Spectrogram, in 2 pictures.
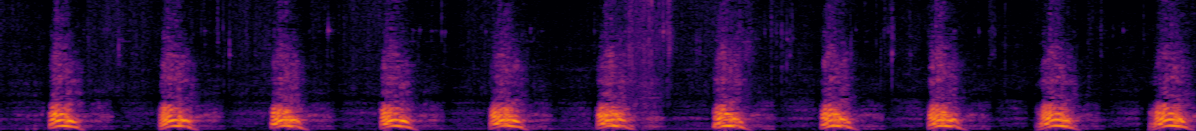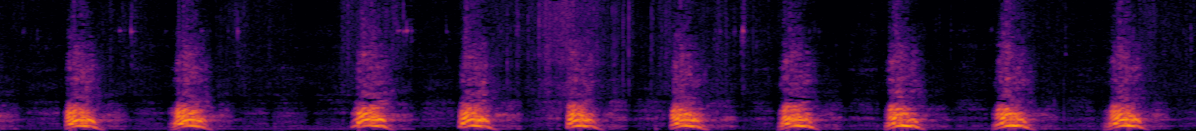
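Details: Persistent barking by a pet dog, around twenty clipped mid-pitched barks in quick, even succession with one brief pause midway, background otherwise silent.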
